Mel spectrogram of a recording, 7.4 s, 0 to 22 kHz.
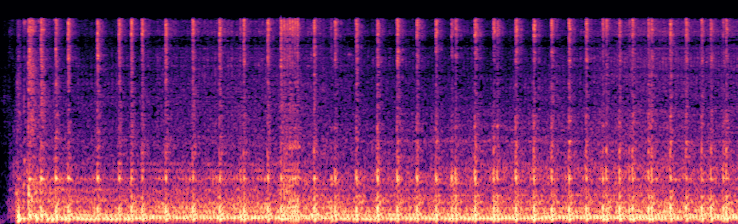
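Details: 1969/1970 Sears snowmobile with single-cylinder Kohler engine, sat outside about a year, floods easily: catches and settles into a steady, even putter with no misses or knocks; running normally.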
